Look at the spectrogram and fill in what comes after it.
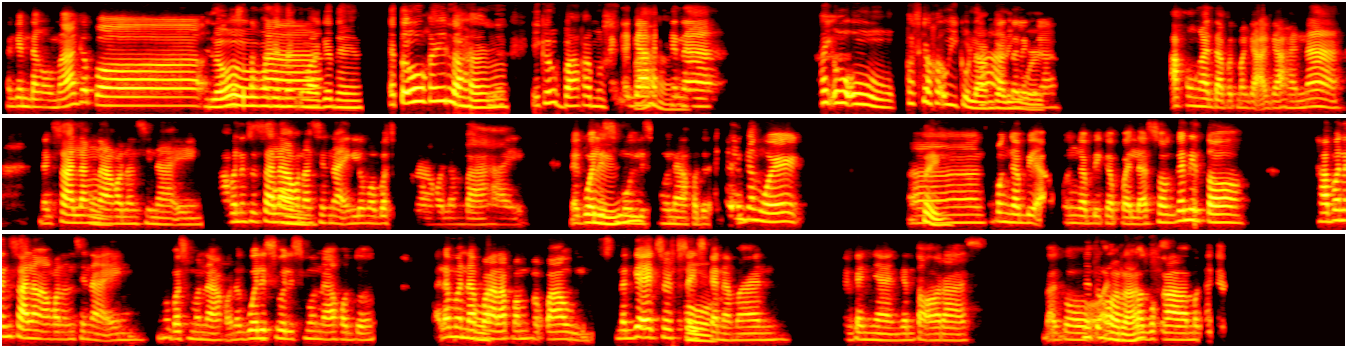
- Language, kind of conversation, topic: Filipino, unstructured, Ano-anong mga paraan ang maaari nating gawin upang mapanatili ang respeto sa gitna ng pagtatalo?
- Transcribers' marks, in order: drawn out: "po"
